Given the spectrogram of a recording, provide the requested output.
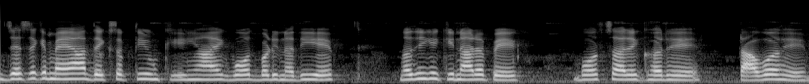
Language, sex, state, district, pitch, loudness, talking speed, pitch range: Hindi, female, Goa, North and South Goa, 220 Hz, -15 LUFS, 180 wpm, 210-235 Hz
